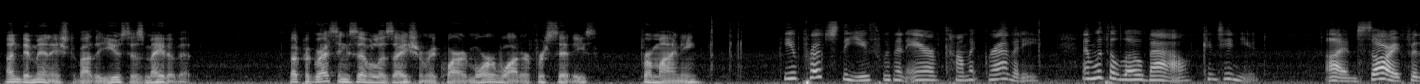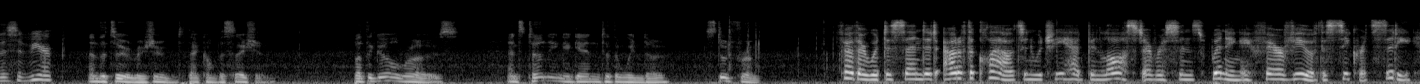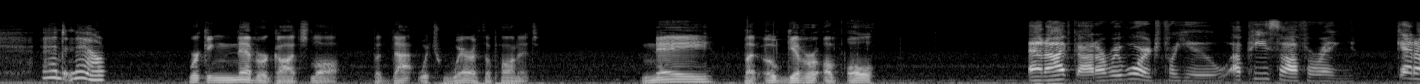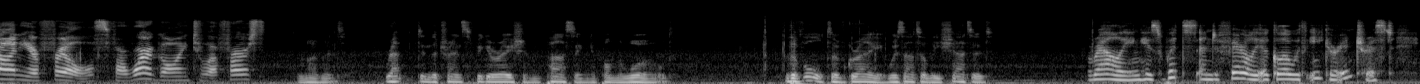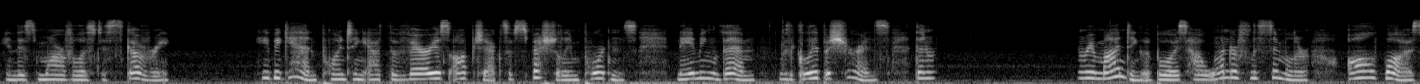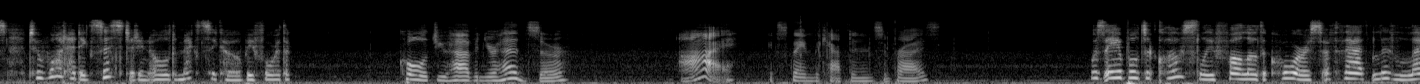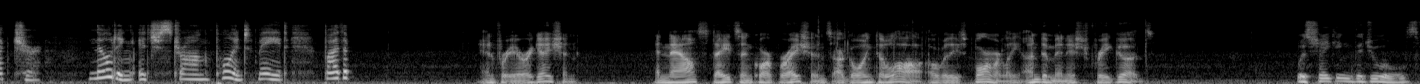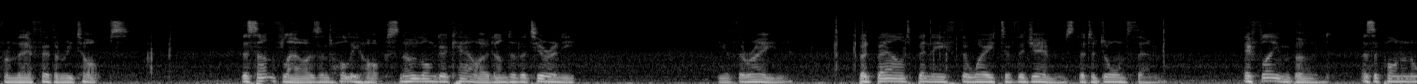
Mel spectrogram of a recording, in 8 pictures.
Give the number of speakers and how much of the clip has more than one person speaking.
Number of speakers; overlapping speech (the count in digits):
6, no overlap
